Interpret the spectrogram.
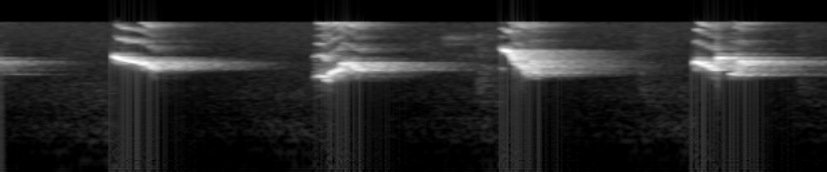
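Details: Pair of red-crested cardinals giving the classic four-note Bagé song: four strong whistles, the second rising sharply before leveling, each decaying slowly, about one second between notes.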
